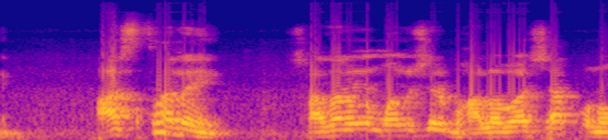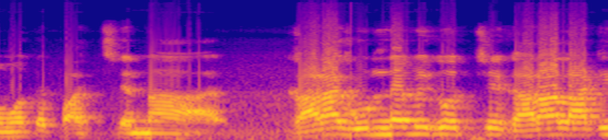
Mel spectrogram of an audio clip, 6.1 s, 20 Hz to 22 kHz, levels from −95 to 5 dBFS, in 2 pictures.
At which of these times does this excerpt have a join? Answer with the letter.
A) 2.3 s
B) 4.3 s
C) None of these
B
